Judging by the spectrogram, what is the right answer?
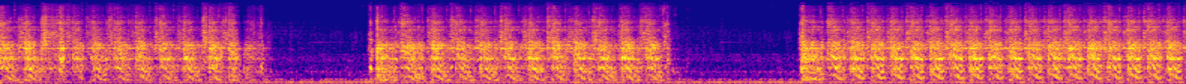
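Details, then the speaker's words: Hyundai with its temperature switch disconnected so it reads the engine as cold. Three bursts of even starter cranking at about four beats a second that never catch. Owner says it needs gas sprayed in while cranking. Cranks but no start. "if I bypass that switch right there it thinks the engine is hot and it doesn't get a shot of fuel"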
